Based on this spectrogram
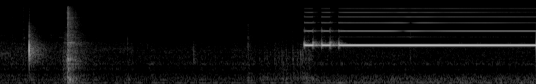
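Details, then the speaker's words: Neotec NT-2701 27-inch arcade monitor chassis with a ticking fault: meter continuity test on capacitor C450 removed from circuit gives a loud continuous beep, a dead short; C450, melted and burned, is the culprit. "dead short so c450 is our culprit I'm going to have to see if I can find a replacement for that"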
